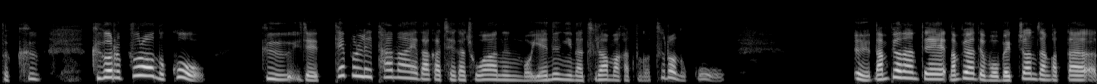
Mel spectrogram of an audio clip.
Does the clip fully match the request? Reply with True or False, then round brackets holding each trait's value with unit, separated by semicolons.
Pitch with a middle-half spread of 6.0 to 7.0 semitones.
True (6.3 semitones)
